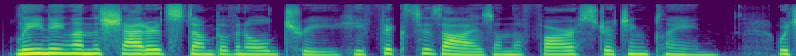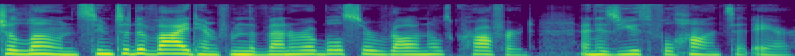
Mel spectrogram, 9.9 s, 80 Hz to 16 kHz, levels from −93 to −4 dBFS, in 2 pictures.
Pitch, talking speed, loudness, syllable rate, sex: 220 Hz, 215 wpm, -19 LUFS, 5.7 syllables/s, female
